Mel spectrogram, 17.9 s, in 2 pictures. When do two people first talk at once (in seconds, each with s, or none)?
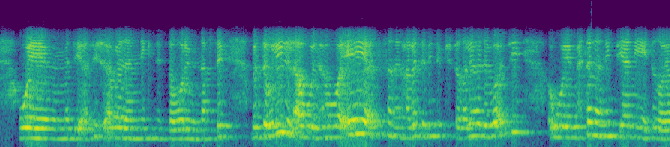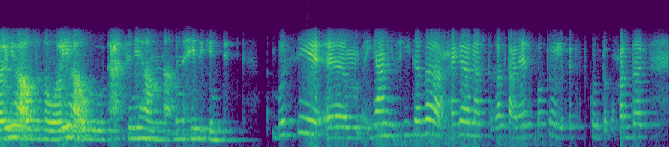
none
